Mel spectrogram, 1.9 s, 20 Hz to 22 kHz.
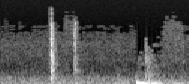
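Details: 2010 Ford Expedition at idle, shifting from neutral into drive, reverse quiet: one heavy low thud on engagement into drive; driveline clunk from worn rear differential support bracket letting the axle shift, fixed by bracket replacement.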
